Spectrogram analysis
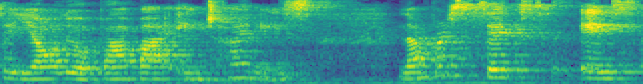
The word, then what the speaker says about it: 1688: first for this website so 1688 is literally pronounced yo yo baba in chinese number six is associated with good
